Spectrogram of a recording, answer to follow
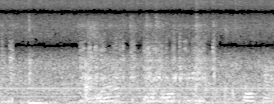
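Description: Room tone with a steady faint electrical-sounding hum, and indistinct voices in the background now and then.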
